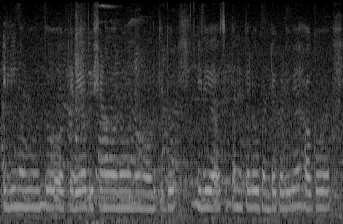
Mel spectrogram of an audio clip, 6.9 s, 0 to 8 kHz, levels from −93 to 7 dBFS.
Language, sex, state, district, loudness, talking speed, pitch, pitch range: Kannada, female, Karnataka, Raichur, -37 LUFS, 95 wpm, 225 Hz, 220-230 Hz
